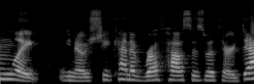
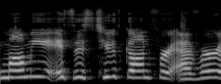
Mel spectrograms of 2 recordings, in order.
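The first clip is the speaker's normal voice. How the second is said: put-on frantic, freaked-out little kid, high and panicked; 7 semitones higher than usual. Retelling a daughter's question about a loose tooth: imitating a child freaking out. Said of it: "she starts freaking out".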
